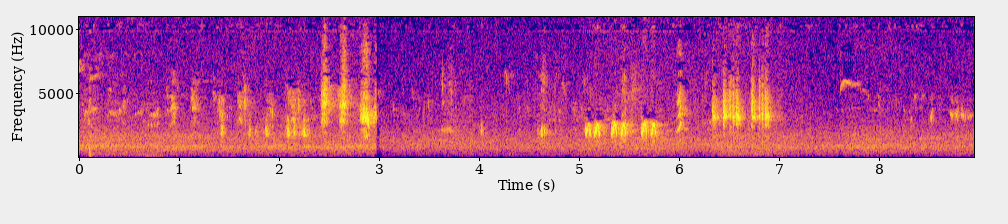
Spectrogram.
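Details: Great reed warbler recorded in the field, singing in bursts of harsh, grating, repeated syllables with squeaky notes, loudest around two to three seconds and again at five to seven seconds, separated by quieter pauses.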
